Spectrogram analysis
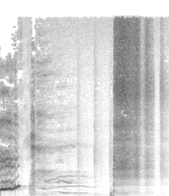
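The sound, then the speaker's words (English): A sudden, sharp gasp of breath cuts in near the end, breathy, after a brief high whimpering sound; no words are spoken. “Why did you gasp?”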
